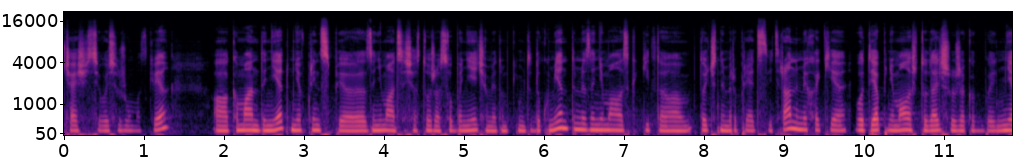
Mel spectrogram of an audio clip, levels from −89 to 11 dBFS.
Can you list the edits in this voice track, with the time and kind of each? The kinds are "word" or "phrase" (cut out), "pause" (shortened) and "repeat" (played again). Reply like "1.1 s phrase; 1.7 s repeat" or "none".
9.8 s pause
